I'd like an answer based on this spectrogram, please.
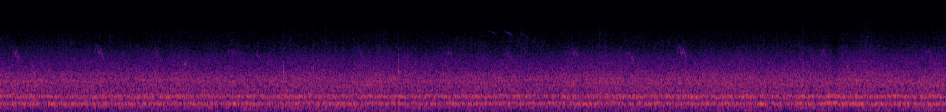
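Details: Swarms of honeybees working at a cozy beehive among spring blossoms; continuous thick droning hum, unbroken throughout, with scattered short high chirps of birds in the background.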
